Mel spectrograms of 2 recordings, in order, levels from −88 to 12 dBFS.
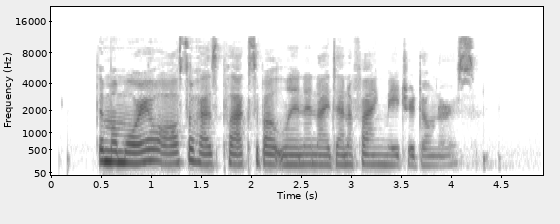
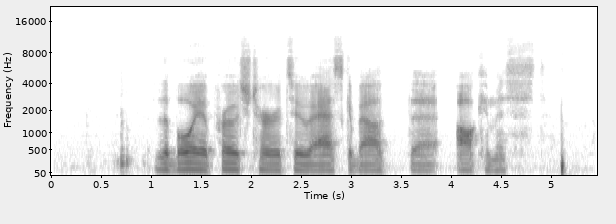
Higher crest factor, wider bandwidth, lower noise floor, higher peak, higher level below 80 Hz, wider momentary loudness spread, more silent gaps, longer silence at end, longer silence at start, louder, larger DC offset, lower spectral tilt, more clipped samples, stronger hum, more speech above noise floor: about the same, 18 dB vs 20 dB; about the same, 11.5 kHz vs 11 kHz; second, -71 dBFS vs -75 dBFS; first, -12 dBFS vs -18 dBFS; second, -78 dBFS vs -66 dBFS; second, 13 LU vs 20 LU; neither; first, 0.7 s vs 0.3 s; second, 0.5 s vs 0.7 s; first, -29 LUFS vs -36 LUFS; neither; second, -4 dB/octave vs -5.5 dB/octave; neither; neither; first, 42 dB vs 38 dB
